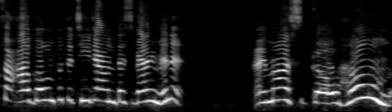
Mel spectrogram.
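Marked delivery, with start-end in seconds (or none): 3.2-4.9 very slow, dull, dazed yet stubborn and insistent. Diana repeats herself as Anne presses her to stay for tea: stupidly but determinedly. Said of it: "repeated Diana stupidly but determinedly".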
